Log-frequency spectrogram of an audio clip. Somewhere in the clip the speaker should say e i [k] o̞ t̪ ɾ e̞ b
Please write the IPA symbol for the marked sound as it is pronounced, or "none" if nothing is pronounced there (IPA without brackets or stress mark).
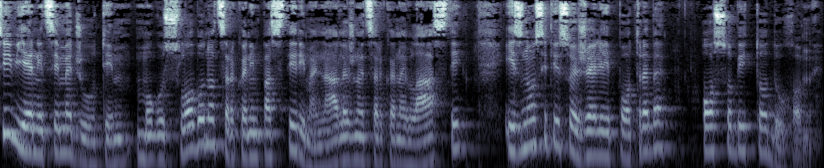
p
